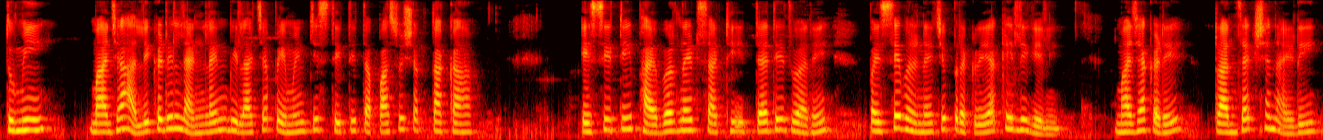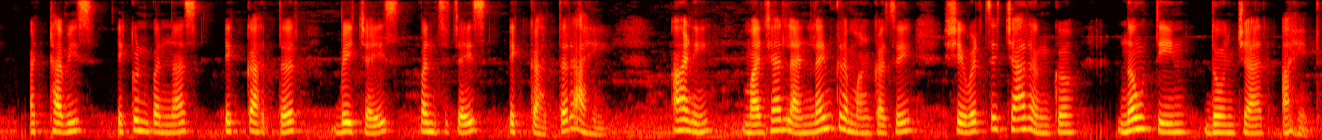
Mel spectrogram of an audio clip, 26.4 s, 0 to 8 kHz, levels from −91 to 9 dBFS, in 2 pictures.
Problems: constant background noise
